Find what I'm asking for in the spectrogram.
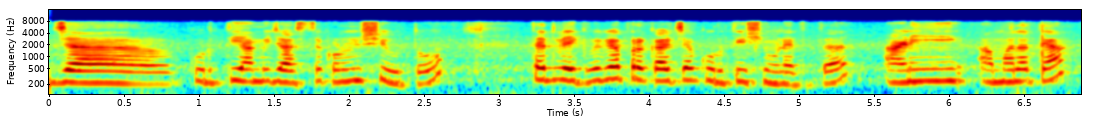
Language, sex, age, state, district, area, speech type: Marathi, female, 45-60, Maharashtra, Nagpur, urban, spontaneous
